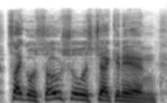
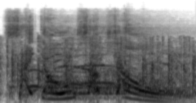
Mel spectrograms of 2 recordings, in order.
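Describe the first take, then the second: First: Said in the usual way. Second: Drawn-out announcer call. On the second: Acted. Host welcoming a chatter by name, announcer call. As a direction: stretch the name very slow, louder and higher.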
